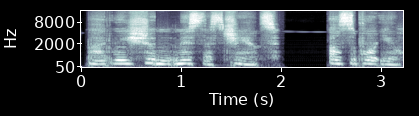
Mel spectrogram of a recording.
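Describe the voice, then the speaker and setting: A woman voicing an earnest, gentle guide who speaks inside a pilot's head in a mecha video game, in measured scripted delivery. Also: on the low side, husky, distant mic, full character voice. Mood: calm, focused. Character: soft-spoken, earnest female voice in a pilot's head, loyal guide. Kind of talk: scripted video game voice acting, tactical callouts.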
